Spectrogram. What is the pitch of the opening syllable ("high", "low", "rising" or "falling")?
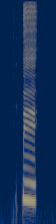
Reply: high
